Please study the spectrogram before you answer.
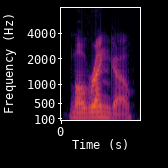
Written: Marengo

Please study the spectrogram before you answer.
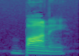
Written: Bonnie

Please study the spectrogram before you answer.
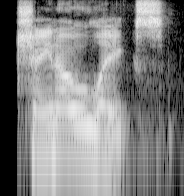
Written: Chain O’ Lakes

